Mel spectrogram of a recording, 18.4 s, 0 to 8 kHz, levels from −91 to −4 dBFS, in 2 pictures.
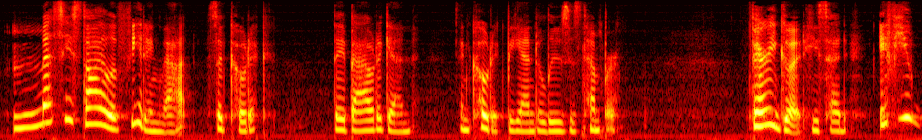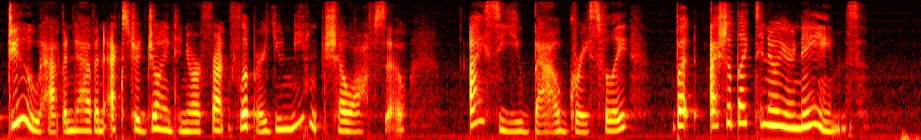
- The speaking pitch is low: No, high, 235 Hz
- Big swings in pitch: Yes, wide, 7.6 semitones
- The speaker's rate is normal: Yes, average, 170 wpm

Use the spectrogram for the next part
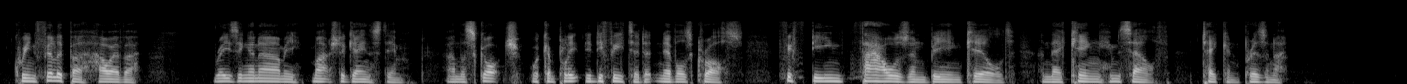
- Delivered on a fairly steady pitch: No, average, 3.5 semitones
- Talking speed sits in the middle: No, slow, 115 wpm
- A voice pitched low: Yes, low, 125 Hz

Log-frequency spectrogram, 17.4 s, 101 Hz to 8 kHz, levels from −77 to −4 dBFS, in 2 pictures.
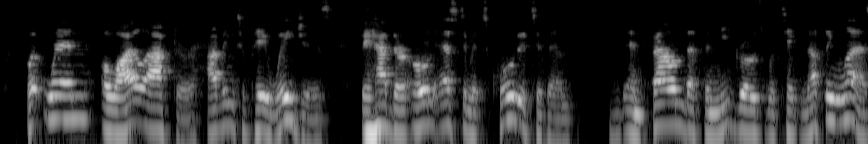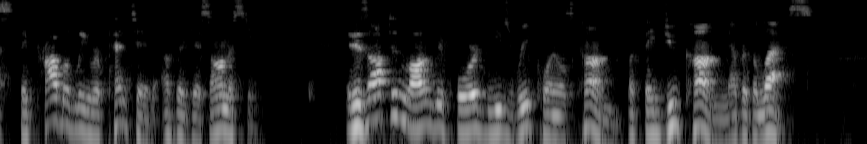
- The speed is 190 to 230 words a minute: No, average, 155 wpm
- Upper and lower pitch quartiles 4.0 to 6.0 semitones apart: Yes, average, 4.8 semitones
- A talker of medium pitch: Yes, medium, 145 Hz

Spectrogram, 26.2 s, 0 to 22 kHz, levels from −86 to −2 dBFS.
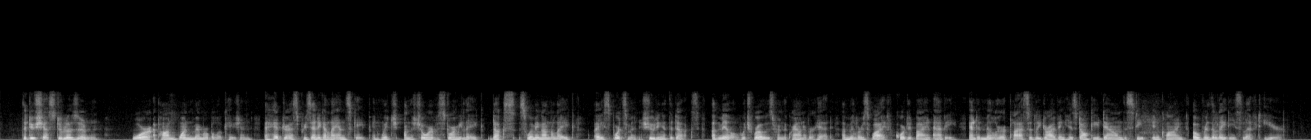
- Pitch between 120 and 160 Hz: Yes, medium, 140 Hz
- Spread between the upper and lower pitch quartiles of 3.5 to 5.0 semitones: No, narrow, 2.5 semitones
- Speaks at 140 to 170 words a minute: Yes, average, 160 wpm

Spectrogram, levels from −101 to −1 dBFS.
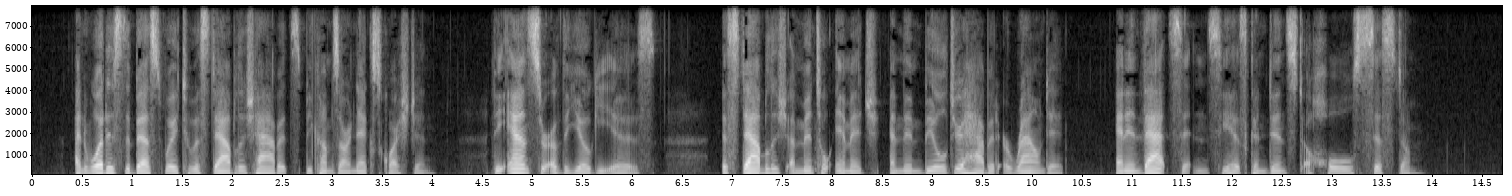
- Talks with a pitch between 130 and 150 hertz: Yes, medium, 140 Hz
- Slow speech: No, average, 165 wpm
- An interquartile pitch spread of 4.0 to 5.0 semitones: No, average, 3.2 semitones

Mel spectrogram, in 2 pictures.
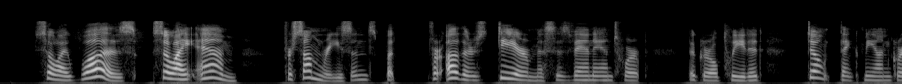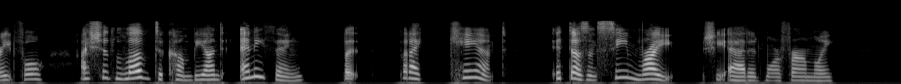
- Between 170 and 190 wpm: No, average, 140 wpm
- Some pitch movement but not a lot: No, wide, 6.3 semitones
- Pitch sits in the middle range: No, high, 205 Hz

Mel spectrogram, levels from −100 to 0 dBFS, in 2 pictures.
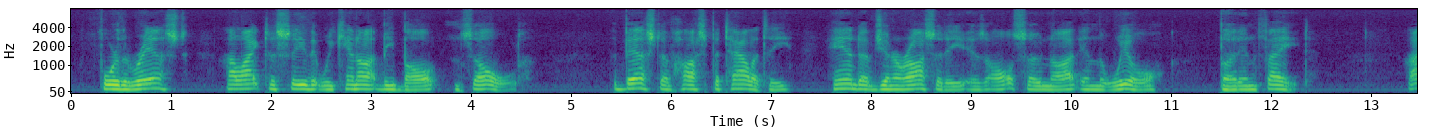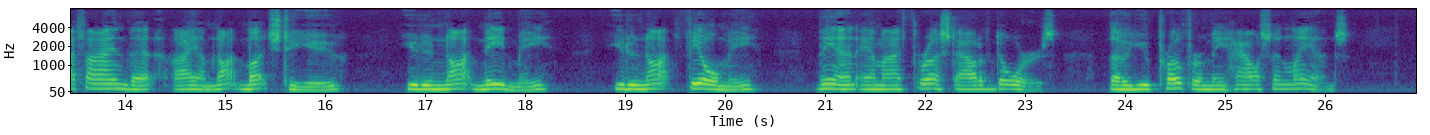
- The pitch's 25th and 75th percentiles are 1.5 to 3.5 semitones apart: Yes, narrow, 2.6 semitones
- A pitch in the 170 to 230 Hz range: No, medium, 140 Hz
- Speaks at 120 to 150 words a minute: Yes, average, 140 wpm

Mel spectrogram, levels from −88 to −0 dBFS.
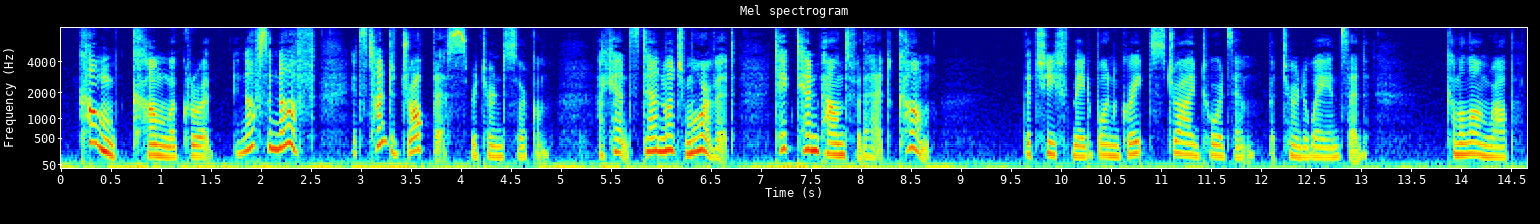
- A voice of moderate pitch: No, high, 195 Hz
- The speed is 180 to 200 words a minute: No, average, 170 wpm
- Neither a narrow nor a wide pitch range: No, wide, 6.3 semitones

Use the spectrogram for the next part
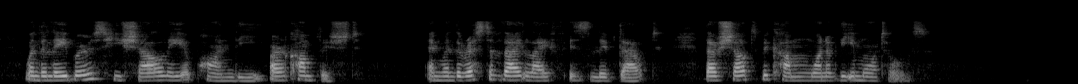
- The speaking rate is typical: Yes, average, 150 wpm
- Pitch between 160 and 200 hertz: Yes, high, 190 Hz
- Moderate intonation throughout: No, narrow, 1.9 semitones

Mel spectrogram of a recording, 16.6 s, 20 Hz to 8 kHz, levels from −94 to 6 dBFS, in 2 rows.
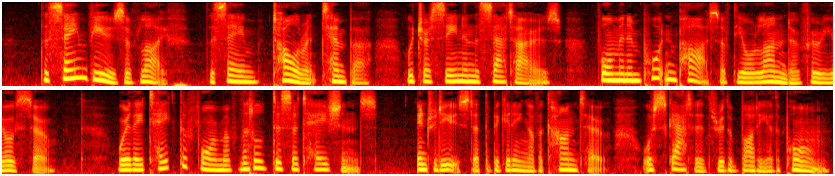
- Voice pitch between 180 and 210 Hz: Yes, medium, 185 Hz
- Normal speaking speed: Yes, average, 165 wpm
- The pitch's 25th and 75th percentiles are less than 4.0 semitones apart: No, average, 4.3 semitones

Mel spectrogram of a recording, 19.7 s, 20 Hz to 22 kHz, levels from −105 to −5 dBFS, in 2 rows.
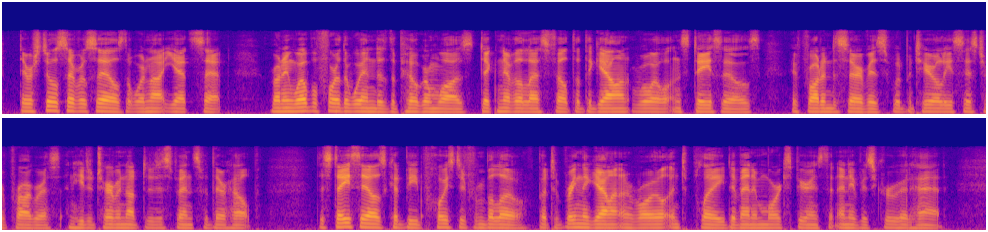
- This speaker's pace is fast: Yes, fast, 225 wpm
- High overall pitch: No, low, 120 Hz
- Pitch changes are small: Yes, narrow, 1.4 semitones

